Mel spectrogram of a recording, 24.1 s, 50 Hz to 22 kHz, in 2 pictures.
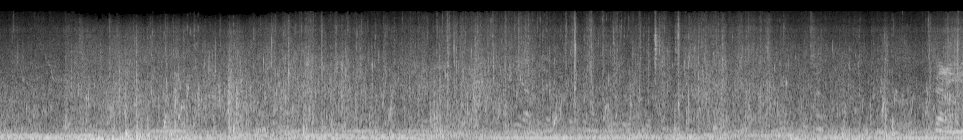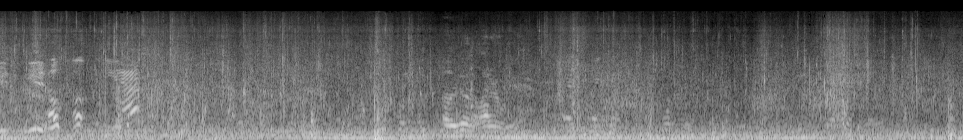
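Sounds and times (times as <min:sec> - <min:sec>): wind buffeting microphone: 0:00.0 - 0:17.6
low engine hum: 0:00.0 - 0:24.0
water noise: 0:00.0 - 0:24.0.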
